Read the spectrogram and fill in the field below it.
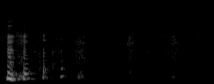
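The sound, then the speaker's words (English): A Pringles Loud Fiery Chili Lime potato chip crunches loudly, followed by several softer, rhythmic chewing crunches that fade over about two seconds. “Give it a crunch.”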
